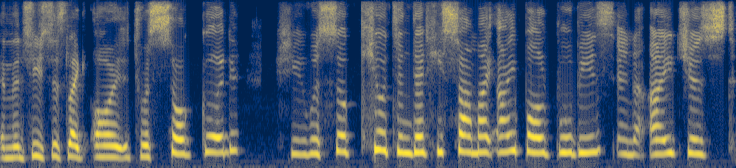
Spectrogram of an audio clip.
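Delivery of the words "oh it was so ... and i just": put-on, high, slow French accent sliding into German. Retelling a friend's story in an accent a listener hears going german: accent drifting german. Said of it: "you're getting a little German".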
